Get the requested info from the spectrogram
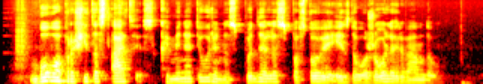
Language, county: Lithuanian, Marijampolė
